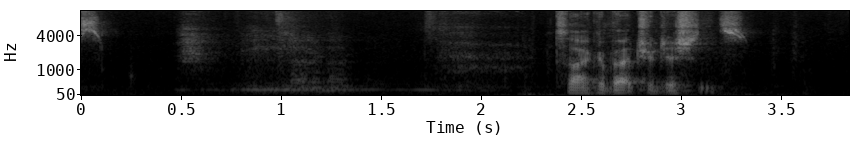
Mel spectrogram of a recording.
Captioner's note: audience laughing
